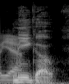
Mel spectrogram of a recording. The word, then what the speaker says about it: Mego: you'd see that the toy company Mego, or you pronounce it Mego, right? – Mego.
